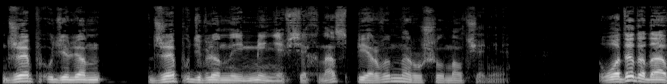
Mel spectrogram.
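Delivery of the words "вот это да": loud, impressed exclamation; exclaiming. A narrator's reading. Inspector reacts to Poirot's revelation, exclaiming. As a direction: burst out in loud admiration. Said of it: "воскликнул он".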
